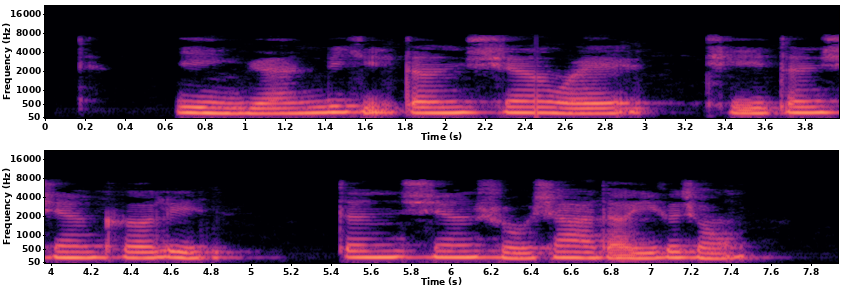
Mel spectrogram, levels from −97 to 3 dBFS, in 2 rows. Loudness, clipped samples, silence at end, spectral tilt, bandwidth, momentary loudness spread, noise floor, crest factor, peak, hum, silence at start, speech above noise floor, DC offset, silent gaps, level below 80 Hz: -28 LUFS; under 0.1%; 0.4 s; -7 dB/octave; 7.6 kHz; 10 LU; -62 dBFS; 12 dB; -14 dBFS; none; 0.65 s; 35 dB; under 0.1%; none; -66 dBFS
